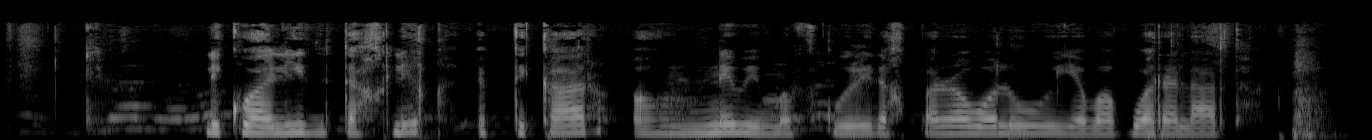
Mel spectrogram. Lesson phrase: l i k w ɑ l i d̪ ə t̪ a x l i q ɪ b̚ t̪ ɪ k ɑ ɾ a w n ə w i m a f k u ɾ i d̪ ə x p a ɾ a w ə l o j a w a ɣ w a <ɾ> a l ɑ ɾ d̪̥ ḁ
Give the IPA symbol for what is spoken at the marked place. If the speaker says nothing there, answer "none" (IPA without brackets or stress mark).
ɾ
